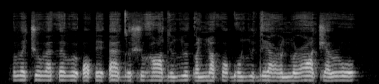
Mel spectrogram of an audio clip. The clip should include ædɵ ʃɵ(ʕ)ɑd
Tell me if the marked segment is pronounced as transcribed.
no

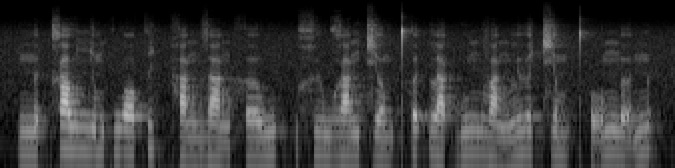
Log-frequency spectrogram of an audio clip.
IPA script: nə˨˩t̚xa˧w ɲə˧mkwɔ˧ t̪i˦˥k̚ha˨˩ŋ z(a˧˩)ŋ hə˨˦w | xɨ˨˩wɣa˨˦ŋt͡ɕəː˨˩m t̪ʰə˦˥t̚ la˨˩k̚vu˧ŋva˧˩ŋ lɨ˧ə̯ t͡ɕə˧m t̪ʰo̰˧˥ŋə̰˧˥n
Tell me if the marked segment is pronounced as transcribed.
yes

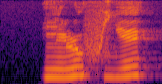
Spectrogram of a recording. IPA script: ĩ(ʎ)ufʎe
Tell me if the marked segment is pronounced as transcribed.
no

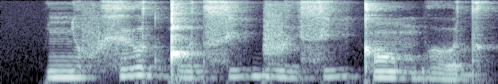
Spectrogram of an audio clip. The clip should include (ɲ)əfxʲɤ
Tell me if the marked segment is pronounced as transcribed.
yes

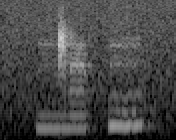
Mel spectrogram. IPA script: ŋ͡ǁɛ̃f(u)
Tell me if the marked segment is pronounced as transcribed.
no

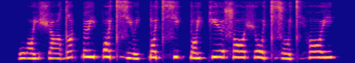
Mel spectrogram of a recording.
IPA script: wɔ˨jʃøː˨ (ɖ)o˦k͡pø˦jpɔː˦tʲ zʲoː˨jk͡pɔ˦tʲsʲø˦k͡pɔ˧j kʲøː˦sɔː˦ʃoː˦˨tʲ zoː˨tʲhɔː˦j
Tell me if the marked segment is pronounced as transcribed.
no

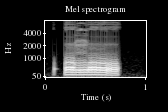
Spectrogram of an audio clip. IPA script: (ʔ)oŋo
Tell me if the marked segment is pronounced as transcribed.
yes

